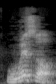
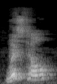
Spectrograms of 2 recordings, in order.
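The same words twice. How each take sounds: First: The word is said with no T sound. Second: The word is said with a T sound. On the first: The speaker calls it right. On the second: The speaker calls it wrong.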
